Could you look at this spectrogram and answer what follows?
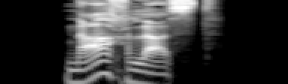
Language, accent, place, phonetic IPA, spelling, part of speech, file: German, Germany, Berlin, [ˈnaːxˌlast], nachlasst, verb, De-nachlasst.ogg
- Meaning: second-person plural dependent present of nachlassen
